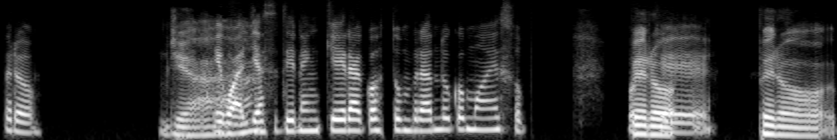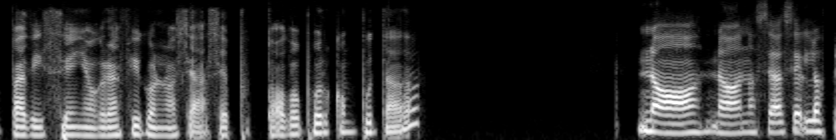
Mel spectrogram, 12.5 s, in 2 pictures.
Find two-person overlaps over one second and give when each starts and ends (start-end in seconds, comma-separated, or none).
none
